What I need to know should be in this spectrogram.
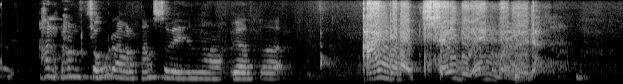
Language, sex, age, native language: Icelandic, other, 12, Icelandic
